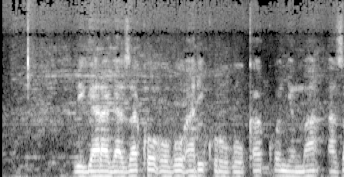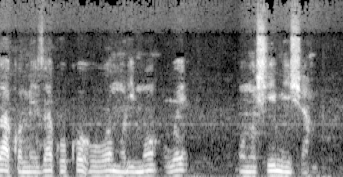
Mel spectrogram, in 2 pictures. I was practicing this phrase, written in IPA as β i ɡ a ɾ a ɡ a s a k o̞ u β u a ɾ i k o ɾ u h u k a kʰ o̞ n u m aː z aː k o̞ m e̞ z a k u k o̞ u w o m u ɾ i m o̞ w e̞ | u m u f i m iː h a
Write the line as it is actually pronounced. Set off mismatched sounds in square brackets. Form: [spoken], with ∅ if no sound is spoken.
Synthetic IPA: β i ɡ a ɾ a ɡ a [z] a k o̞ u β u a ɾ i k [u] ɾ u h u k a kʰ o̞ [ɲ] u m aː z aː k o̞ m e̞ z a k u k o̞ u w o m u ɾ i m o̞ w e̞ | u m u [ʃ] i m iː [ʃ] a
